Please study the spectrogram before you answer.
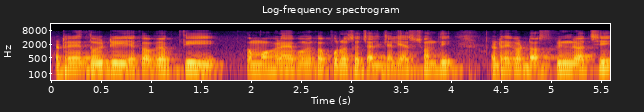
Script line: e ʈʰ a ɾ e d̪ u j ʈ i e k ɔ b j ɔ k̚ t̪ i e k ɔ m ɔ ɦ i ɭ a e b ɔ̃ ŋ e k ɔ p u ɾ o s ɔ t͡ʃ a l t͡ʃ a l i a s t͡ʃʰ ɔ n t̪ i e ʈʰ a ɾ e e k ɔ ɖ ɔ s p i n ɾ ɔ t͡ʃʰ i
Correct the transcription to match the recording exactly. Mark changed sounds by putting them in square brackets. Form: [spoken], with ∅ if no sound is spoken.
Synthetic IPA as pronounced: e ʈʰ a ɾ e d̪ u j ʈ i e k ɔ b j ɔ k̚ t̪ i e k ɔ m ɔ ɦ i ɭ a e b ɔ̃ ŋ e k ɔ p u ɾ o s ɔ t͡ʃ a l t͡ʃ a l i a s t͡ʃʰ ɔ n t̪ i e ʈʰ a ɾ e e k ɔ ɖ ɔ s p i n ɾ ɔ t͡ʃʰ i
